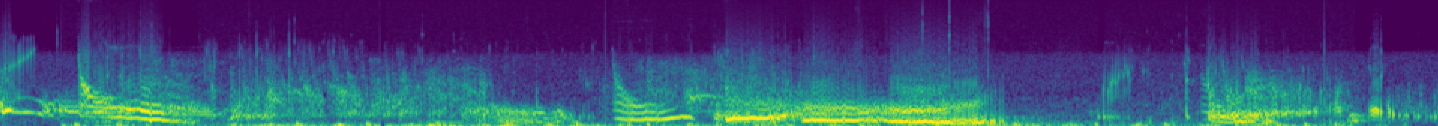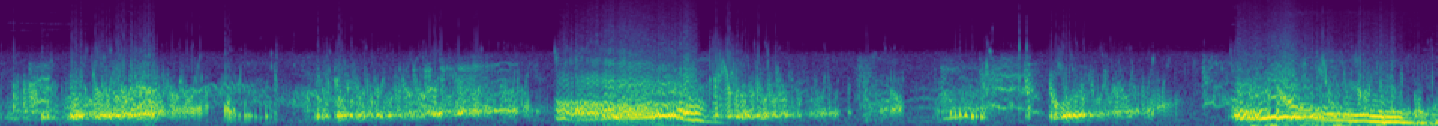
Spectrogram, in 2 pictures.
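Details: Simulated sound effect imitating an upset, sick stomach: loud, long gurgling and groaning rumbles with rising and falling pitch.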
